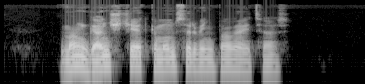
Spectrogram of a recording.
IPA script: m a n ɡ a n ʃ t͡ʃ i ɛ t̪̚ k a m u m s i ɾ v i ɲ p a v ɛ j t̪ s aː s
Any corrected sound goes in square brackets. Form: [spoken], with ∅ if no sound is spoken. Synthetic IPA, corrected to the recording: m a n ɡ a n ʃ t͡ʃ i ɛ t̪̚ k a m u m s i ɾ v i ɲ p a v ɛ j t̪ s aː s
